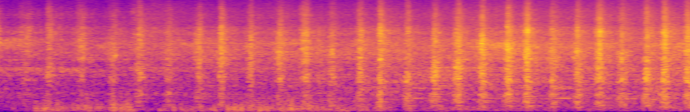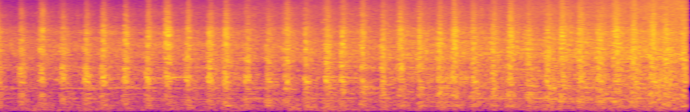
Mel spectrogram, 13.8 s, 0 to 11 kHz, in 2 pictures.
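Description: Bulleid light pacific No. 34070 'Manston', a three-cylinder steam locomotive, pulling away with its train. The exhaust beats from the chimney start slow, then quicken and grow louder as it gathers speed and comes closer, reaching about five or six beats a second near the end.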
